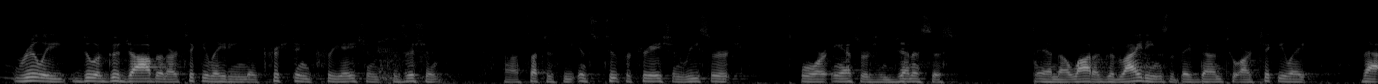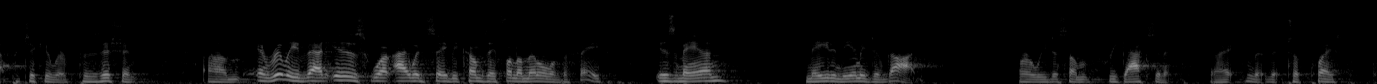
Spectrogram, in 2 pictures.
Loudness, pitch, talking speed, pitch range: -42 LUFS, 125 Hz, 155 wpm, 115-140 Hz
